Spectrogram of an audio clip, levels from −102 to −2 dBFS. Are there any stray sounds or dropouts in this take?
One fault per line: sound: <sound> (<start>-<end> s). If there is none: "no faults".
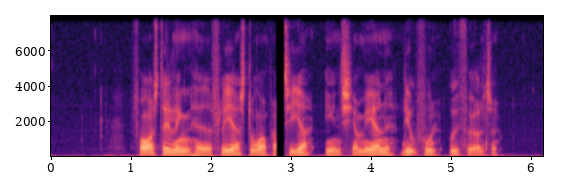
sound: dropout (2.8-2.9 s)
